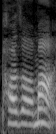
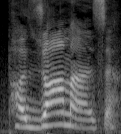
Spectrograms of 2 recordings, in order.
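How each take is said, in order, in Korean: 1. 가운데 음절에는 강세가 없어요. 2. 가운데 음절에는 강세가 있어요. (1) "이렇게 파자마 이렇게 발음을 하지 않고" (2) "여기서는 좌 여기에 강세가 있습니다"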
